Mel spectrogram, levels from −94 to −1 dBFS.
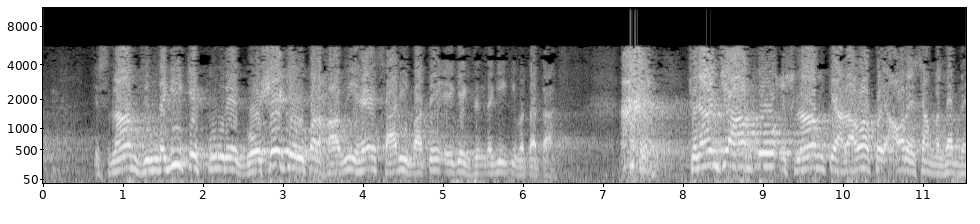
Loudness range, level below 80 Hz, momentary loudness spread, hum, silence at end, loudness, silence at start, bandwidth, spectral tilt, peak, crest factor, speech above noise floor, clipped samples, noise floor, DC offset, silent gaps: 4 LU; -38 dBFS; 9 LU; none; 0 s; -10 LUFS; 0 s; 5.8 kHz; -8 dB/octave; 0 dBFS; 10 dB; 23 dB; under 0.1%; -33 dBFS; under 0.1%; none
